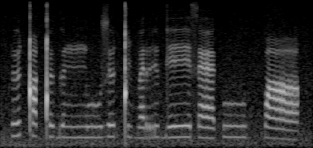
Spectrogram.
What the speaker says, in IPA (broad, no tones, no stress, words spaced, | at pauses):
øǃɑǃøɡø nːuː zøǃibæry ɡeːsæː kuːpːɑː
